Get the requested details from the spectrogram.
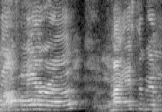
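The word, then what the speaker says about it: Mierah: Okay, so my name is Mira. Yeah. My Instagram name is Mira G. Let me spell it for y'all, because y'all know how to spell that name.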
